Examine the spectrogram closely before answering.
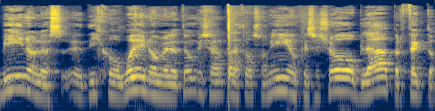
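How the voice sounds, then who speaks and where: This man talks at a fairly quick pace. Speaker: podcast co-host. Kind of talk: casual chat.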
